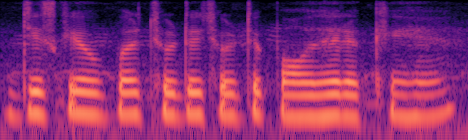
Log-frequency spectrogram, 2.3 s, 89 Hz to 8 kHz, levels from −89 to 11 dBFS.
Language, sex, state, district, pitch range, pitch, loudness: Hindi, female, Uttar Pradesh, Lucknow, 190-205 Hz, 205 Hz, -17 LUFS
